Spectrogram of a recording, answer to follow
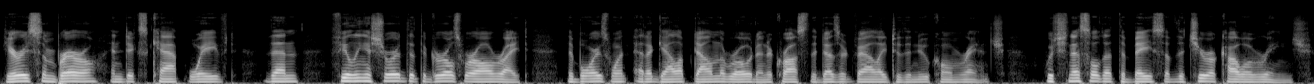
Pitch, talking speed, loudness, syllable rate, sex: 125 Hz, 190 wpm, -17 LUFS, 5.2 syllables/s, male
